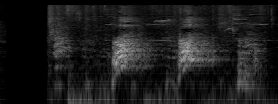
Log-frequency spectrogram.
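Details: Leo, a German Shepherd dog, after a bath and once dry, barks as cattle pass by. After a moment of silence come three sharp, loud barks in under two seconds, with a softer bark trailing at the end.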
